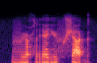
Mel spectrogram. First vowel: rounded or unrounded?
rounded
